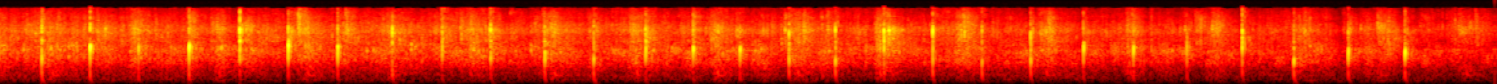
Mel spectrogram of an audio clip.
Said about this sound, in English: Let's give them one more round of applause for the great job that they did.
